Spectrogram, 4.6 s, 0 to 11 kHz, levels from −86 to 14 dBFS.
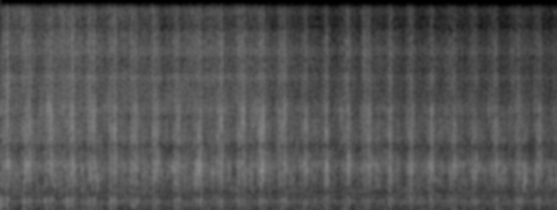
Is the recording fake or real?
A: fake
